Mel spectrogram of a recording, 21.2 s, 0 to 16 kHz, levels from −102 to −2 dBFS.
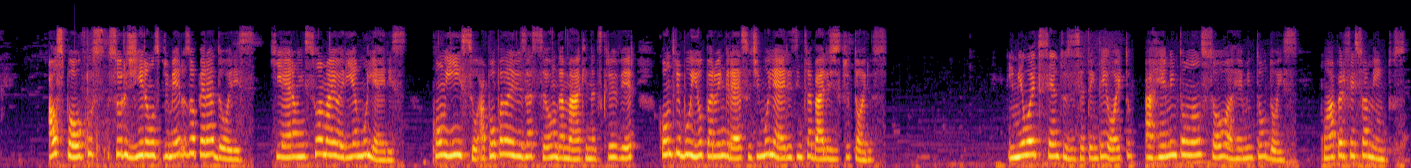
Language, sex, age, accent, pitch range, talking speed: Portuguese, female, 10-29, Brazilian, 215-265 Hz, 115 wpm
